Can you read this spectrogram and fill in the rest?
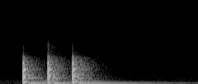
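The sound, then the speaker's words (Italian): Three sharp knocks from an iron door knocker, evenly spaced about a quarter second apart, followed by a low resonant ring that slowly fades. No voices. “La quarta volta prende tremando il battente di ferro in mano e bussa un piccolo colpettino.”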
